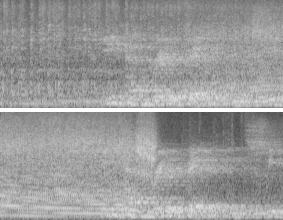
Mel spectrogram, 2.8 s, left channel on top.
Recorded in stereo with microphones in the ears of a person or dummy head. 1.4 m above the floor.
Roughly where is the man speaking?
Right.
